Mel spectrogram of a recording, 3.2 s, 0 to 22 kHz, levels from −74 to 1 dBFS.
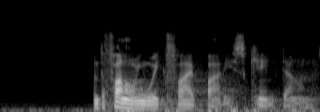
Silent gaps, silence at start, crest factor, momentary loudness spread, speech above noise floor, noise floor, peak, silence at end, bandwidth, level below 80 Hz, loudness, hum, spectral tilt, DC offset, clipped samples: none; 0.95 s; 24 dB; 15 LU; 29 dB; -57 dBFS; -6 dBFS; 0 s; 7.8 kHz; -44 dBFS; -28 LUFS; none; -7 dB/octave; under 0.1%; under 0.1%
